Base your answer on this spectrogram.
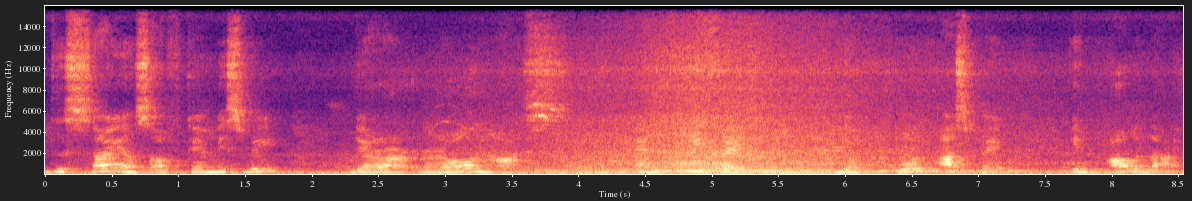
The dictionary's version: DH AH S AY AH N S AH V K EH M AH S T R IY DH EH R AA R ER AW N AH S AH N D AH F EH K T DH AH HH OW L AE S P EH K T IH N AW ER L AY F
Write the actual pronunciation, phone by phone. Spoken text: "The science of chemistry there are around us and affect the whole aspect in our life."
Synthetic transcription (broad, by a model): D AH S AY AH N S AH F K EH M AH S T R IY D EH R AA R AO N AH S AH N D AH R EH T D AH HH OW L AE S P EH K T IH N AW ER L AY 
